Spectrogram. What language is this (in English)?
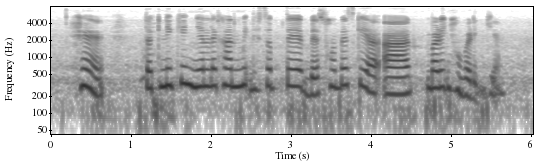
Santali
